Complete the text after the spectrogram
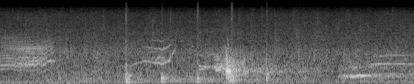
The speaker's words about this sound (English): do you hear that? A little pitter-patter. Uh-oh. It's raining,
